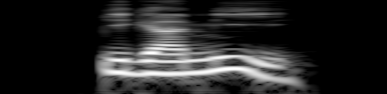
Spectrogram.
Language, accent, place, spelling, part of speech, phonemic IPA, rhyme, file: German, Germany, Berlin, Bigamie, noun, /ˌbiɡaˈmiː/, -iː, De-Bigamie.ogg
- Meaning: bigamy (the state of having two (legal or illegal) spouses simultaneously)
